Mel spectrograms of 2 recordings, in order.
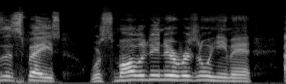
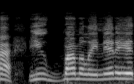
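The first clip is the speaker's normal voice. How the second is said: cartoon villain voice; 4 semitones higher than usual. Imitating someone trying the cartoon voice: Skeletor voice. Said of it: "if Skeletor sounds like that".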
